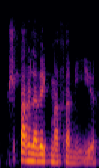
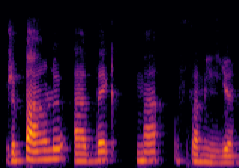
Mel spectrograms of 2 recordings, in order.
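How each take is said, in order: First: Fast, joined-up French sentence; quick fluent repeat. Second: Slow, word-by-word French for learners; slow model reading. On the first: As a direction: run the words together at native speed. Same sentence repeated at fluent speed. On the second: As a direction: space out each word as a language teacher. Teacher models sentence slowly. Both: Shown as a demonstration.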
